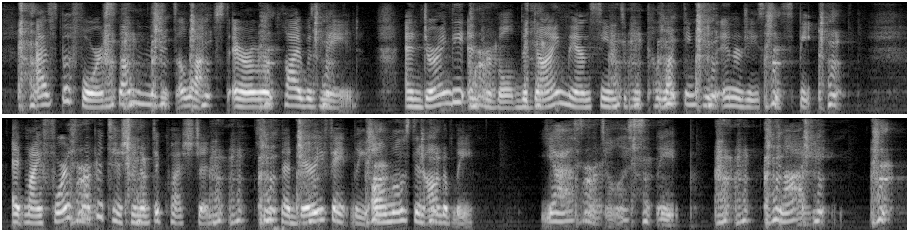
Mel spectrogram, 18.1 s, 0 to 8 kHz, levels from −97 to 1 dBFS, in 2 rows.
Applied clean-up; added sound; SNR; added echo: neural mask model RNNoise.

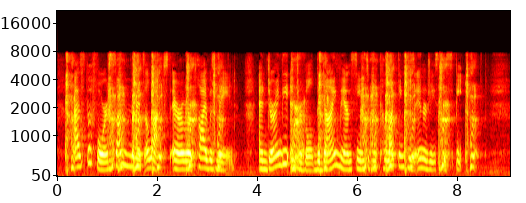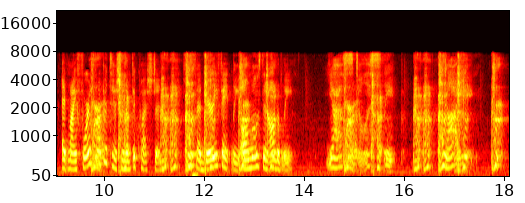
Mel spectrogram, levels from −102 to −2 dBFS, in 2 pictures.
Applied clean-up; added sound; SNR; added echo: none; Cough; 7 dB; none.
